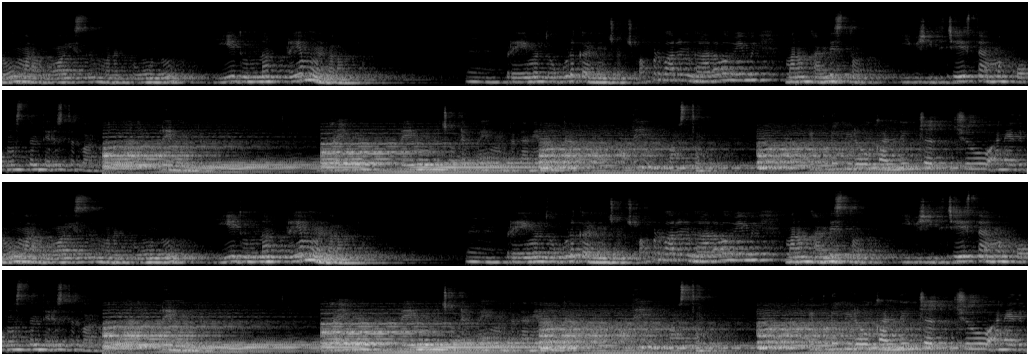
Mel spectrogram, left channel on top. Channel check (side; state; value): left; quieter; 3.2 dB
